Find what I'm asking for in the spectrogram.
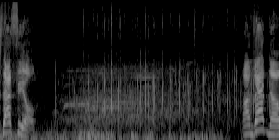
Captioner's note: audience cheers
